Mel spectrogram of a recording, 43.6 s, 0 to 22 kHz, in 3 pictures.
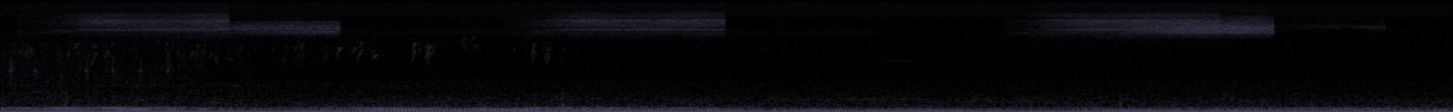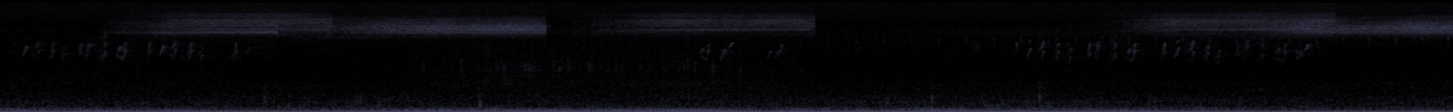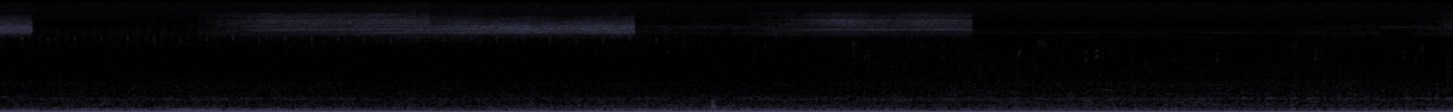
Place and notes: Kreva, Belarus, in castle ruins
2 August 2015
